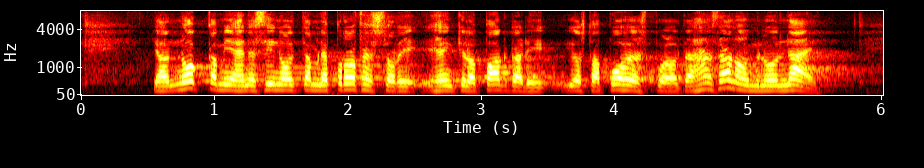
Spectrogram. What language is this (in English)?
Finnish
